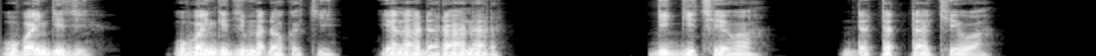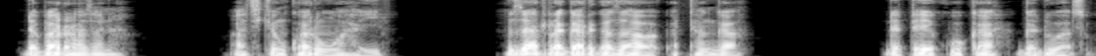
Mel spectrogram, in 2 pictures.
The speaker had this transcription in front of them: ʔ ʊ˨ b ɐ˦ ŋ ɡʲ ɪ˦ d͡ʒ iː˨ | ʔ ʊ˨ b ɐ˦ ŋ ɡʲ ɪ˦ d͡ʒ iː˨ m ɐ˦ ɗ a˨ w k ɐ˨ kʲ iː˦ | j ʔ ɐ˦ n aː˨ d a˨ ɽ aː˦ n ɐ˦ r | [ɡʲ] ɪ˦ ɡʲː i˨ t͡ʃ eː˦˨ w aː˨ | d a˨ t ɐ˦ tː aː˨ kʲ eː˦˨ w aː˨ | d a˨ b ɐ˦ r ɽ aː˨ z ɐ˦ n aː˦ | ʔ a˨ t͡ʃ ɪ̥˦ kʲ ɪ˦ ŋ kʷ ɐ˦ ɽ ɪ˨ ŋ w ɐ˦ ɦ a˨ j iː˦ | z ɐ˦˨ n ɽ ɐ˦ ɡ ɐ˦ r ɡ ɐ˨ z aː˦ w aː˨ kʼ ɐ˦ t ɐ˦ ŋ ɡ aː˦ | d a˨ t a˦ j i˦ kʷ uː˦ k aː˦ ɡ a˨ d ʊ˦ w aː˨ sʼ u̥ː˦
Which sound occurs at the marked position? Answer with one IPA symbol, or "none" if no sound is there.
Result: ɡʲ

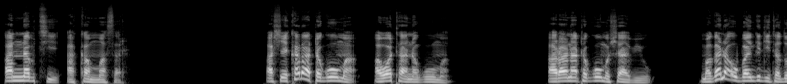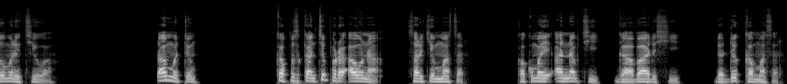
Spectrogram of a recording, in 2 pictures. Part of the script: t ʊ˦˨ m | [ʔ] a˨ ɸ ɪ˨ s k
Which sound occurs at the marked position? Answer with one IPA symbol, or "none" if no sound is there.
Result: k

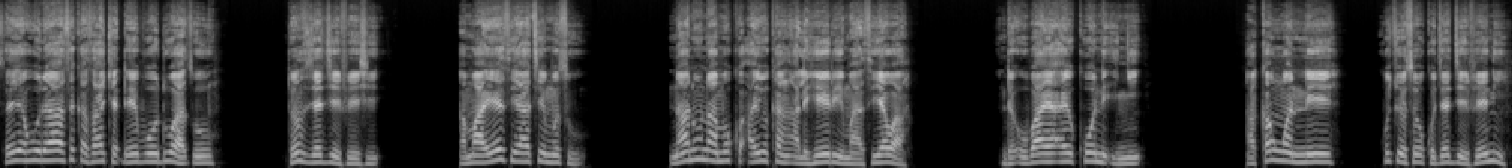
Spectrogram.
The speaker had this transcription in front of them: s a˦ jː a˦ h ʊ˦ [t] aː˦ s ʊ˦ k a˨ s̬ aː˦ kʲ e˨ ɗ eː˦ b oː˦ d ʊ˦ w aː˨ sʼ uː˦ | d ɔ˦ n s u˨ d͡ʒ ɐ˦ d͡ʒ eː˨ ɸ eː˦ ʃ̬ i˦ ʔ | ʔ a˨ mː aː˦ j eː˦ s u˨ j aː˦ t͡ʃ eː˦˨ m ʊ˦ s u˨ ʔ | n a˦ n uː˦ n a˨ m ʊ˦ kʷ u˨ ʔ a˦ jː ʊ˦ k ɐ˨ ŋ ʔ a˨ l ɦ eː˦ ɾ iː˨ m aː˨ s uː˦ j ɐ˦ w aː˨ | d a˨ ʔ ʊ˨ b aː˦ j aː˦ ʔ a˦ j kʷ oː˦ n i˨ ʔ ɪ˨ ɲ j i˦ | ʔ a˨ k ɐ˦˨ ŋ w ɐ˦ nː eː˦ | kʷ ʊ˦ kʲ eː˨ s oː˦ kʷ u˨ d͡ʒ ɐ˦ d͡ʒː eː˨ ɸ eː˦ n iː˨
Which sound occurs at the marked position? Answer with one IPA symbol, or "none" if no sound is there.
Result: d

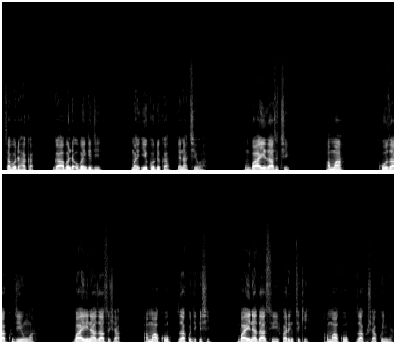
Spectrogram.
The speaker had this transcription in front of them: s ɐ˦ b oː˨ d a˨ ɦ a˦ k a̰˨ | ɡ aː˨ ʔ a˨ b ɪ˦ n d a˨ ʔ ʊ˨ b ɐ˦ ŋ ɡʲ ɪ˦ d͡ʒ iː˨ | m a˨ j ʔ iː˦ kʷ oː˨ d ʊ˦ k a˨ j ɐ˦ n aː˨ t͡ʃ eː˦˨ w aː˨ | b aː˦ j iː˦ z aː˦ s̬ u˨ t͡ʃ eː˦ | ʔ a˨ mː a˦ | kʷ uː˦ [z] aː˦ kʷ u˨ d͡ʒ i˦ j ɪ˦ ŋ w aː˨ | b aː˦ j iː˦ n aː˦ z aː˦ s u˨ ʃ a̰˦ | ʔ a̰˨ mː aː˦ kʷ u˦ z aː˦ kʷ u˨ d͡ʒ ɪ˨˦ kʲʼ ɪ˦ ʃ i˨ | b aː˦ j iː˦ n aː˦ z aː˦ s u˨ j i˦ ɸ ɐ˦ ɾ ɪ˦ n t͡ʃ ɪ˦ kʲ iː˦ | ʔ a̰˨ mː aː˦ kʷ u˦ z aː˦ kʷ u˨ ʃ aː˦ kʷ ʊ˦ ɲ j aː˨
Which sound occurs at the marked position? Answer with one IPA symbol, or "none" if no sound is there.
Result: z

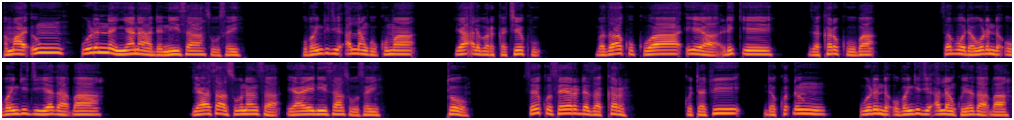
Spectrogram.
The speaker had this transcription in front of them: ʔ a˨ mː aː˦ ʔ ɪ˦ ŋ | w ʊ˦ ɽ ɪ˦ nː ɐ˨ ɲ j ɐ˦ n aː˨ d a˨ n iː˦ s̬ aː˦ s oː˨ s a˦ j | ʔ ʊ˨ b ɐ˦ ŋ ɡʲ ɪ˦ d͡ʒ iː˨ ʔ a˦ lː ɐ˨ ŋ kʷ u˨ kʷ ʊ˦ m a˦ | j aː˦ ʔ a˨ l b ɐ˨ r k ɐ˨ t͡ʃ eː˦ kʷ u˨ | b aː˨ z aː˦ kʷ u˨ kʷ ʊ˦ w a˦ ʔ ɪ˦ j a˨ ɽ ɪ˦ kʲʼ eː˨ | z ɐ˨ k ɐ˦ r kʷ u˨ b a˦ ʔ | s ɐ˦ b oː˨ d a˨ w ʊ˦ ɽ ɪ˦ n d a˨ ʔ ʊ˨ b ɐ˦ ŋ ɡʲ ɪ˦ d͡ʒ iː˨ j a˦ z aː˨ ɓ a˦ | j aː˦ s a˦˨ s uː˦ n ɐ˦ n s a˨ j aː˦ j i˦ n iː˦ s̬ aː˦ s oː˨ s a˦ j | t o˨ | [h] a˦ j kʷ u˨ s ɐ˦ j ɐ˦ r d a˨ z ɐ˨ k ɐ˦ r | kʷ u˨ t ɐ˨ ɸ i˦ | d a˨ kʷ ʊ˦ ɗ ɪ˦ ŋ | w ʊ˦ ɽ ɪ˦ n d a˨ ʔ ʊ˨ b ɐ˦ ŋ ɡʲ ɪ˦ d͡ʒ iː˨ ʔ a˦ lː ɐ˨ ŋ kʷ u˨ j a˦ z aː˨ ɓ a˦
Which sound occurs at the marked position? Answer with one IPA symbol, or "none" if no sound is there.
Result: s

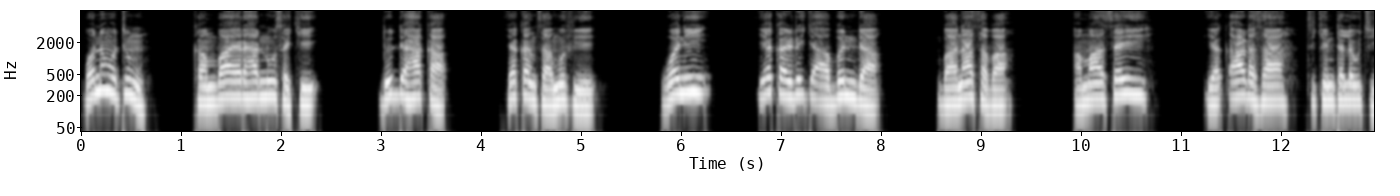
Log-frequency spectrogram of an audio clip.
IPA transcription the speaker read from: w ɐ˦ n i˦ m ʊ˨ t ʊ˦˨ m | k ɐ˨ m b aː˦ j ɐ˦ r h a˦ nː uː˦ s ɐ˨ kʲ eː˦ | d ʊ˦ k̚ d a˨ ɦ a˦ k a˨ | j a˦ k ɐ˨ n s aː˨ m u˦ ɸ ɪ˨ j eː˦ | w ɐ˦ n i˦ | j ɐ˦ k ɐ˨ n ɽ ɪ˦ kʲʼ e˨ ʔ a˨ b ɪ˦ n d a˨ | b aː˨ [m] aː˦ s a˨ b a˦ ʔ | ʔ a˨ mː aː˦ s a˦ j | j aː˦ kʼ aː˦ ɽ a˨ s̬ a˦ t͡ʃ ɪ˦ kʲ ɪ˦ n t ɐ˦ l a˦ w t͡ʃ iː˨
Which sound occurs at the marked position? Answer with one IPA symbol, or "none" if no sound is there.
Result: n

